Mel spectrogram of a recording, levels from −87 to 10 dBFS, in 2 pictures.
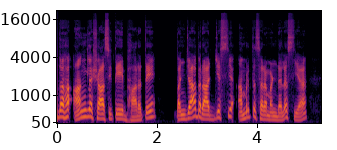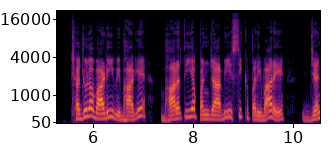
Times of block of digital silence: none

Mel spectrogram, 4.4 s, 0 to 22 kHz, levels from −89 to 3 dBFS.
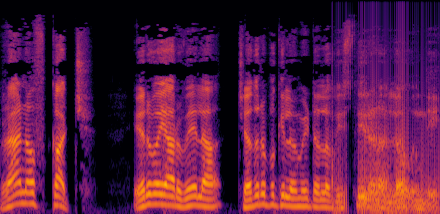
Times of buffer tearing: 3.30-4.41

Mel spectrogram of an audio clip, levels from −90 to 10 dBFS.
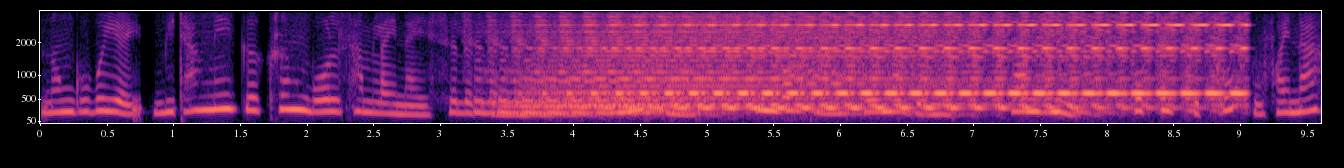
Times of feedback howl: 3.17-9.15

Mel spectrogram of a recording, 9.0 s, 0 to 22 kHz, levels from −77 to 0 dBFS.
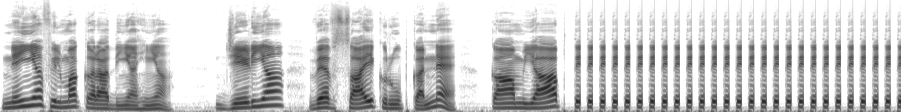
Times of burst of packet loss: none

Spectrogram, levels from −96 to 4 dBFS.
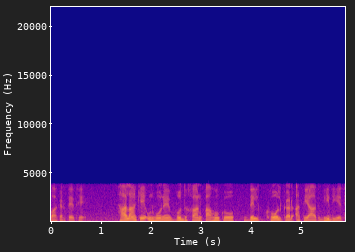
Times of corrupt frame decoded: none

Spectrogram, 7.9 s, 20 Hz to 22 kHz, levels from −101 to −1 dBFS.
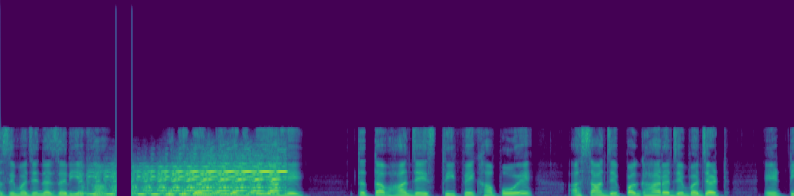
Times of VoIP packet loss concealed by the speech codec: none

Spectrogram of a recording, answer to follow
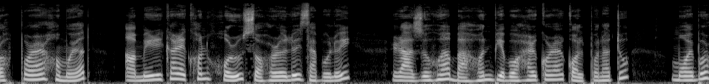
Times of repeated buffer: none

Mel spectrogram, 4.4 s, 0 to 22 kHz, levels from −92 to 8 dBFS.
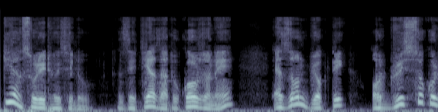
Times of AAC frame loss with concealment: none

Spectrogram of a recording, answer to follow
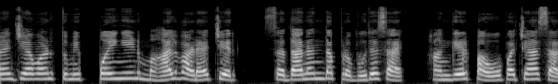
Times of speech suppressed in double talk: none

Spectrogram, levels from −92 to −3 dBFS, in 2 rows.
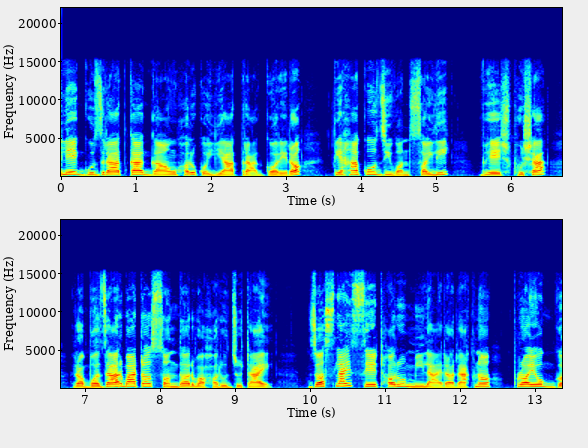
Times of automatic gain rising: none

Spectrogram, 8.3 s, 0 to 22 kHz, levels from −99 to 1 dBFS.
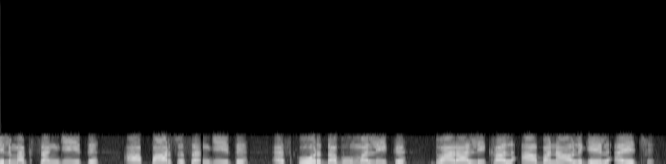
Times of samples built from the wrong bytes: none

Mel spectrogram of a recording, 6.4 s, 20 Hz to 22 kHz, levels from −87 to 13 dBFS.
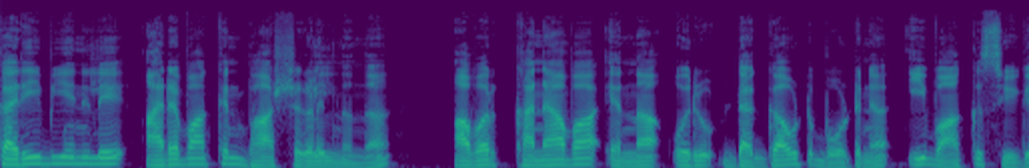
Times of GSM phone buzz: none

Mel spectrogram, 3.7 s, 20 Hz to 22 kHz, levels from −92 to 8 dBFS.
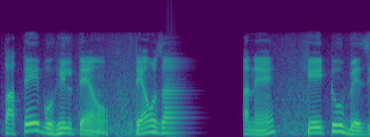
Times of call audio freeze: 1.65-2.45

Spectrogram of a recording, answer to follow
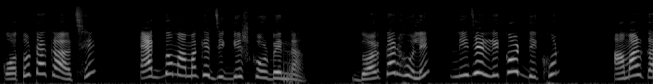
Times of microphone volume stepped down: none

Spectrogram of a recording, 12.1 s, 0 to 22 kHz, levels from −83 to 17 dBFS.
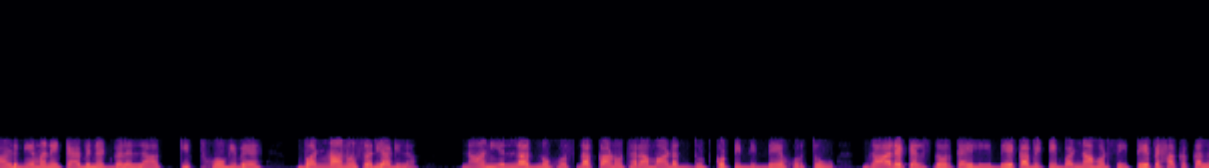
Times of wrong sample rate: none

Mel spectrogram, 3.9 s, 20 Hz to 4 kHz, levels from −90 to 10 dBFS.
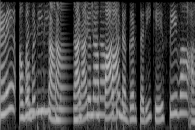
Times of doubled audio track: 0.52-2.50

